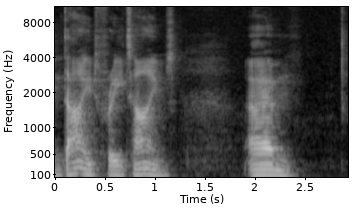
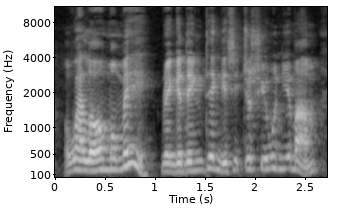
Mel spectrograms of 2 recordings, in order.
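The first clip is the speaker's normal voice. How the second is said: playful panto greeting; 8 semitones higher, 4 dB louder than usual. Retold or imitated. Comic greeting a mum on stage.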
